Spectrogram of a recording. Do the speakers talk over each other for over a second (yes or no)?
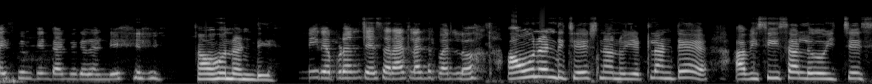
no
